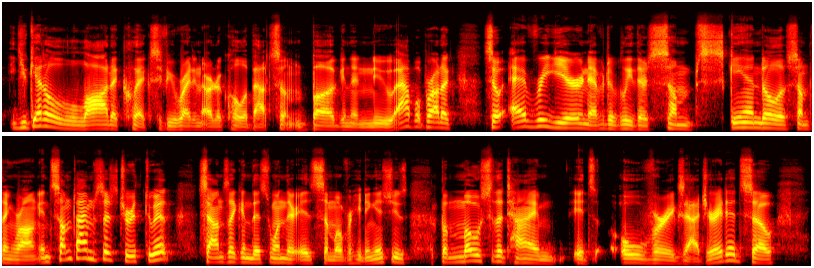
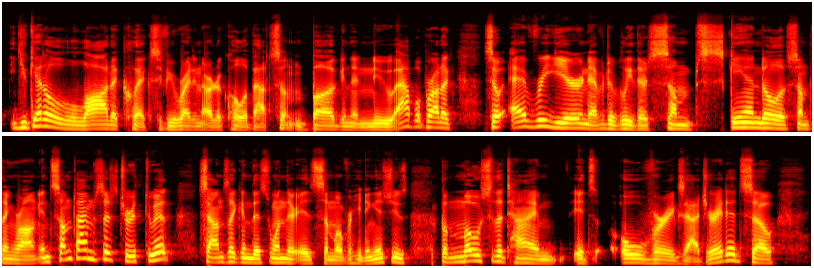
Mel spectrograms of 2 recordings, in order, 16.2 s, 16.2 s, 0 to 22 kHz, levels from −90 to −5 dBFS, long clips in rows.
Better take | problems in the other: second | thin; very slightly; fading below 500 Hz

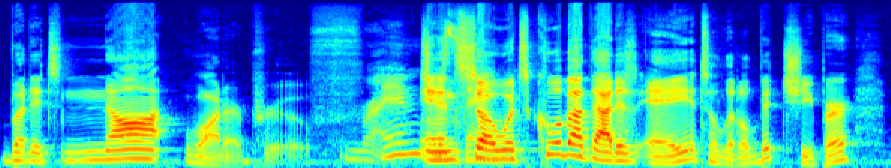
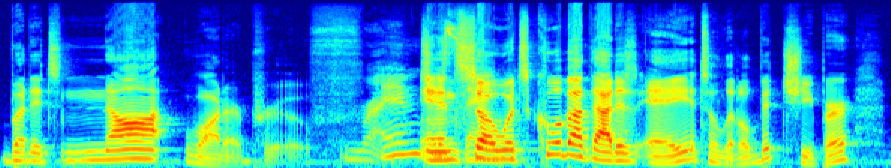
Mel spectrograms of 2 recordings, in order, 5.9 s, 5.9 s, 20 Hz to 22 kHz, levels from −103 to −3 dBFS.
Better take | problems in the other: neither | none

